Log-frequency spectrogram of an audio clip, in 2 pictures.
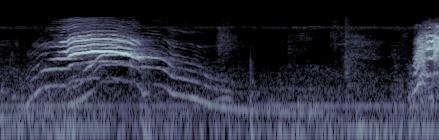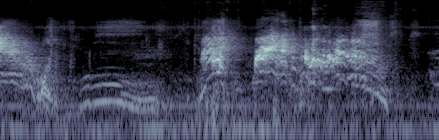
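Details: Cats fighting to defend territory: a long arched yowl, then low wavering moans, broken by harsh, noisy hissing or spitting bursts near the end, with a faint background hum.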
